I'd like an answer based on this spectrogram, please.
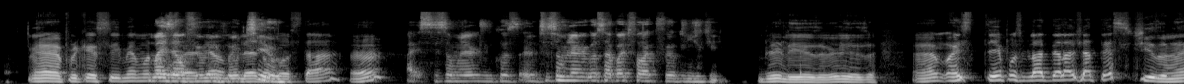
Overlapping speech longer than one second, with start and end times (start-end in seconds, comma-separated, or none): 1.4-3.0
